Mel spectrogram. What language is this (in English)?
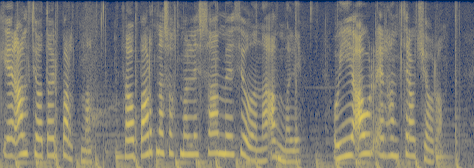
Icelandic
